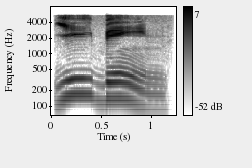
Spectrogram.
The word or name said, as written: Yibin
